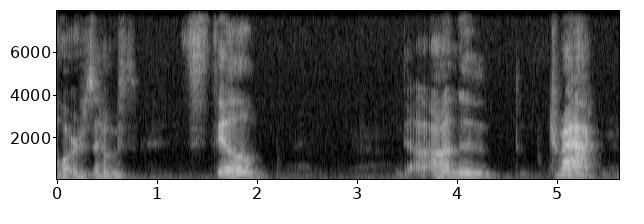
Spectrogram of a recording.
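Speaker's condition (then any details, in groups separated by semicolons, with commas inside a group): Primary progressive multiple sclerosis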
